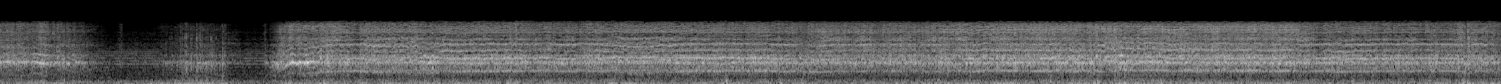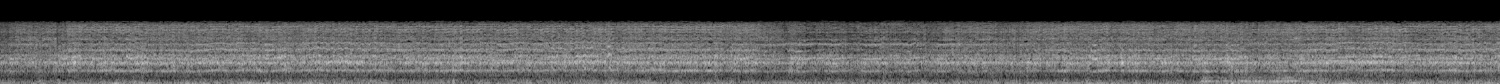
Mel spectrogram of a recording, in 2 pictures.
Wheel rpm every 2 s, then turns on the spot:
50, 80, 160, 160, 160, 160, 160, 170, 160, 160, 170, 160, 170, 160, 160.
none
